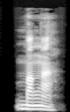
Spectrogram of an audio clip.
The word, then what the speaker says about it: mga: But before that, we have mga. Mga. Mga. Mga is spelled as M-G-A.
